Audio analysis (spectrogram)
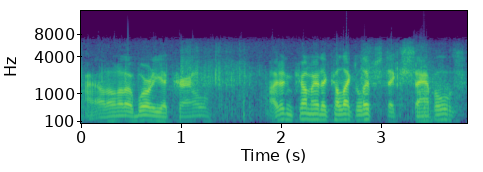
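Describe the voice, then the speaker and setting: In an old radio drama, a man plays the lead, an insurance investigator who also narrates, in a dry, wisecracking, hard-boiled style. His voice is mid-range and fast. The recording is a dull, lo-fi old broadcast with music and a noisy background.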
